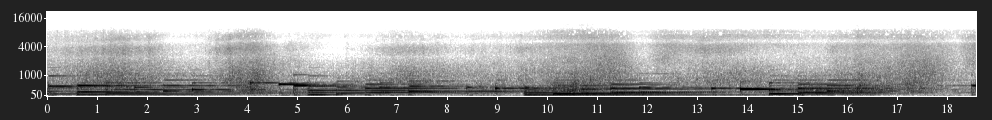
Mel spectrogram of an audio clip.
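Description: Soft, slow relaxing music of long held notes over the sound of ocean surf washing onto a beach, the wash swelling every few seconds.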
